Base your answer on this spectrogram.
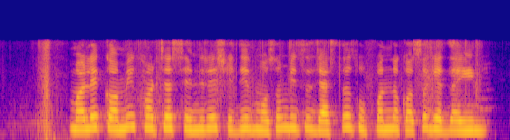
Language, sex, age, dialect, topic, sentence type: Marathi, female, 18-24, Varhadi, agriculture, question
